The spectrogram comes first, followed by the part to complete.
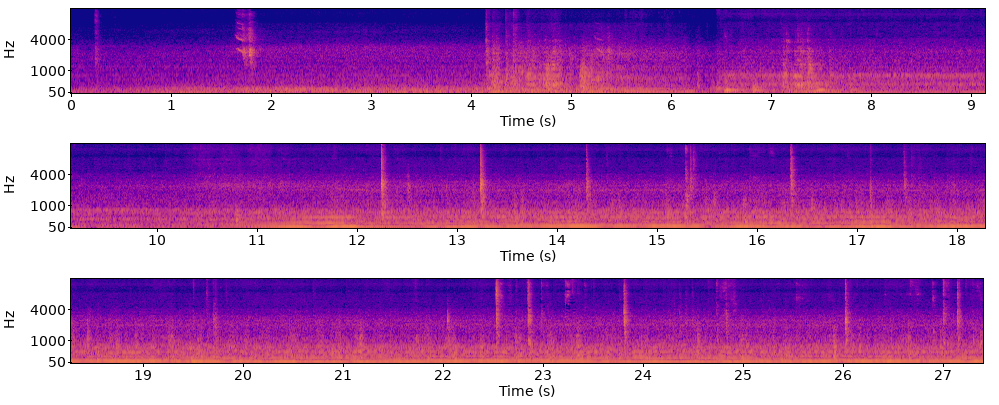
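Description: Hoover Dynamic Next front-loading washing machine in the main wash, the drum tumbling the wet load. The motor sound shifts during the first few seconds, then settles into a steady hum about ten seconds in, with sharp clicks scattered through it.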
